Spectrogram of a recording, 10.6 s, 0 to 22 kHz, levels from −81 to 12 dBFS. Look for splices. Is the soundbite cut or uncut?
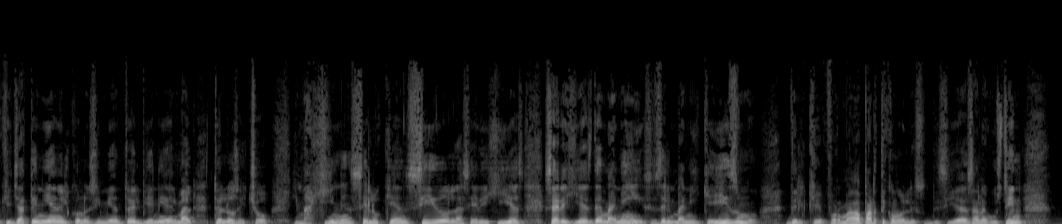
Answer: uncut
